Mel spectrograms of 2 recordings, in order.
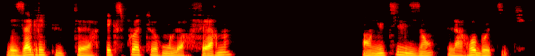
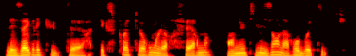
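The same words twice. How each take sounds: First: It is read very slowly. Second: It is read at normal speed.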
